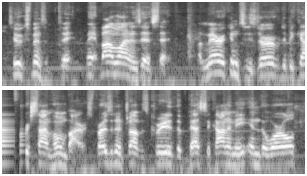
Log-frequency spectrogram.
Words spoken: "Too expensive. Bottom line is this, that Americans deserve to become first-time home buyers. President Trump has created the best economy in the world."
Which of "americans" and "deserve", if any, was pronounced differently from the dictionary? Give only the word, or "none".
none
